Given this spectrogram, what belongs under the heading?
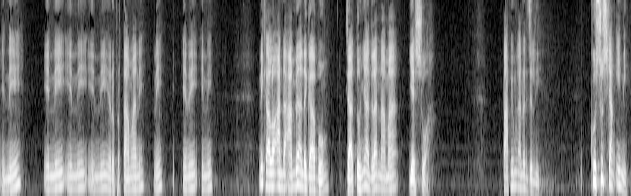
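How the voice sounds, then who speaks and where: A man's voice: medium pitch, moderate pace, long pauses, a bit bright, no echo. Give me a man preaching a sermon in an easygoing storytelling way, recorded dry. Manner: casual storytelling, acts out quotes and jokes with the congregation. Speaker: pastor. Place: church.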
